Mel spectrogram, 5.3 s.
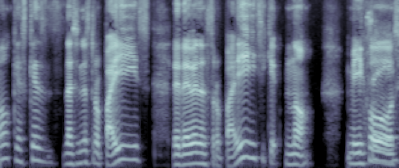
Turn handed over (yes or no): no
